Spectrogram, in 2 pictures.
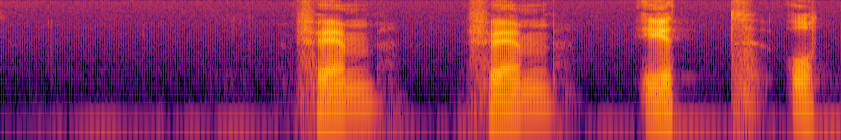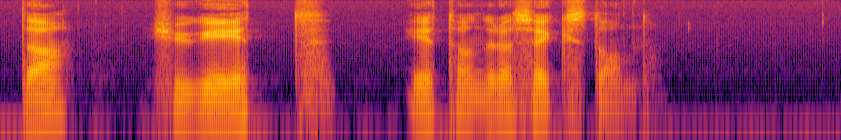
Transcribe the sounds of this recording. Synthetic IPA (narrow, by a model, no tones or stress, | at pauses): fɛm | fɛm | ɛt̪ɔt̪ːa | ɕʉ̟ːɡʊɛt̪ː | ɛt̪ːhɵnd̪ɾasɛkst̪ɔn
